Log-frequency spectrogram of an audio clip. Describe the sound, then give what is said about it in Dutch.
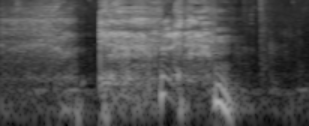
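A person coughs a few times, harsh throaty bursts clustered together, with a bit of throat clearing and no talking. “Sorry, ik ben een beetje hoest.”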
